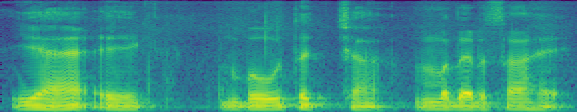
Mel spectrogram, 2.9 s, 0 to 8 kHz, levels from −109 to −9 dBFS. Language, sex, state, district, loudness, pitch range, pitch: Hindi, male, Uttar Pradesh, Saharanpur, -19 LUFS, 85-90 Hz, 90 Hz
